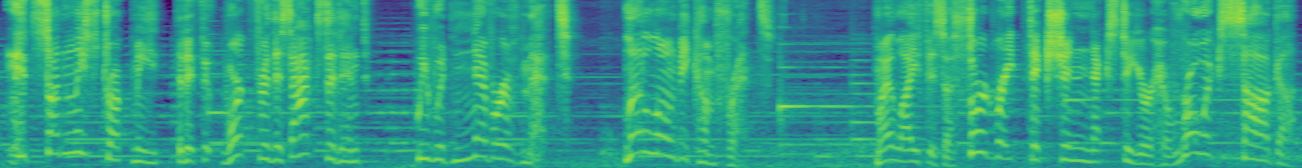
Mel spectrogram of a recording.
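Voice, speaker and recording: A woman voicing a proud, flustered young video game character who is huffy and dramatic and hides affection. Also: a little high.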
